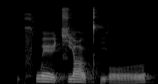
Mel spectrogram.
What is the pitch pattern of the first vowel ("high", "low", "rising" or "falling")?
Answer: falling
